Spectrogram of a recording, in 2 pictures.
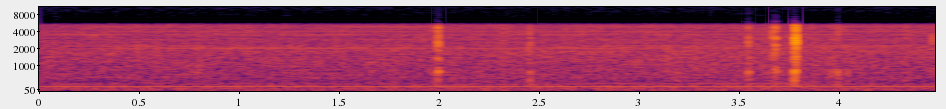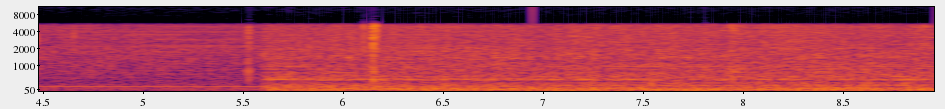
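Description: Steady low hum of a diesel passenger train standing at a station platform, with a couple of faint clicks. About halfway through it cuts abruptly to the loud, low diesel rumble and track noise of a moving rail vehicle.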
